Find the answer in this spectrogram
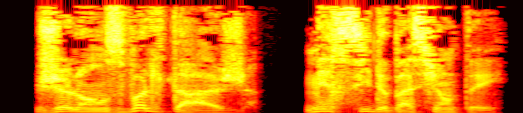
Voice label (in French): lancement radio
